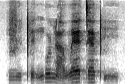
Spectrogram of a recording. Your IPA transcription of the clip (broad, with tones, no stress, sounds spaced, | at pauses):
v i˨ pʼ ɪ˨ ŋ u˦ ɳ a˨ w ɛ˦ d ɛ˦ pʼ i˨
